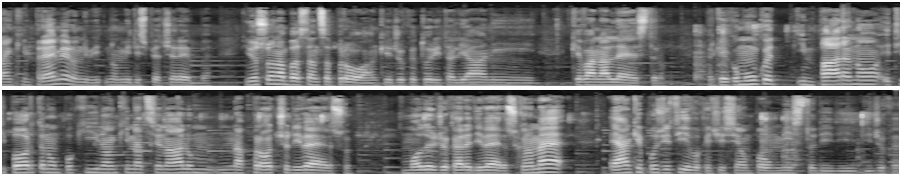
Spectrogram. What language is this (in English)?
Italian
